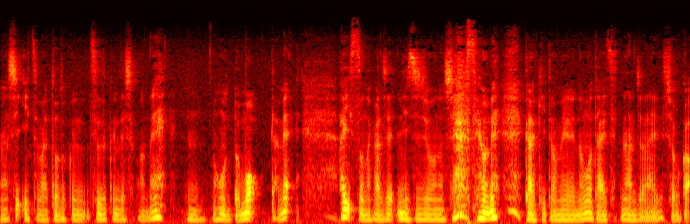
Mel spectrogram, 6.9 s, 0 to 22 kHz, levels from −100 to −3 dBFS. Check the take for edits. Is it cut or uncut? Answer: cut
